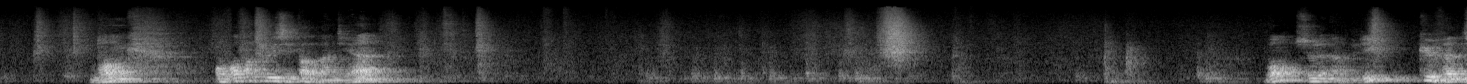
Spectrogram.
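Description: A man speaks calmly nearby in an echoing room.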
